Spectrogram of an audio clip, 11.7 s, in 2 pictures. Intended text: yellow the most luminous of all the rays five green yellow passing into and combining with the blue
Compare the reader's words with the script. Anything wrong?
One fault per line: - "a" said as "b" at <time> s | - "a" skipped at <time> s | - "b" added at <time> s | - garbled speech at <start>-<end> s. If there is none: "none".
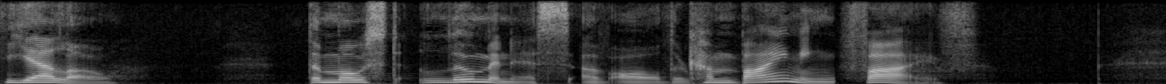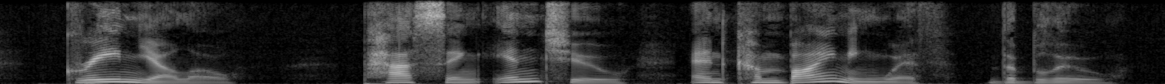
- "rays" said as "combining" at 3.4 s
